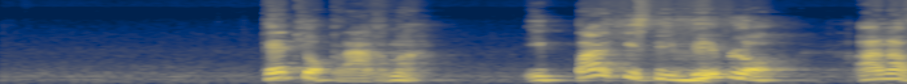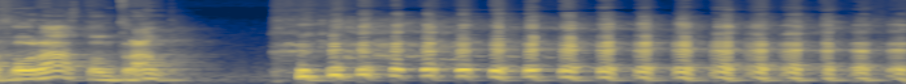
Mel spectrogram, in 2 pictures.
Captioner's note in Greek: γέλια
